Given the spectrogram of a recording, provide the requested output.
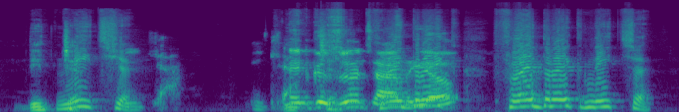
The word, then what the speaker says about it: Nietzsche: It's not that's not a hard E on the end of that name. Nietzsche. Nietzsche.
